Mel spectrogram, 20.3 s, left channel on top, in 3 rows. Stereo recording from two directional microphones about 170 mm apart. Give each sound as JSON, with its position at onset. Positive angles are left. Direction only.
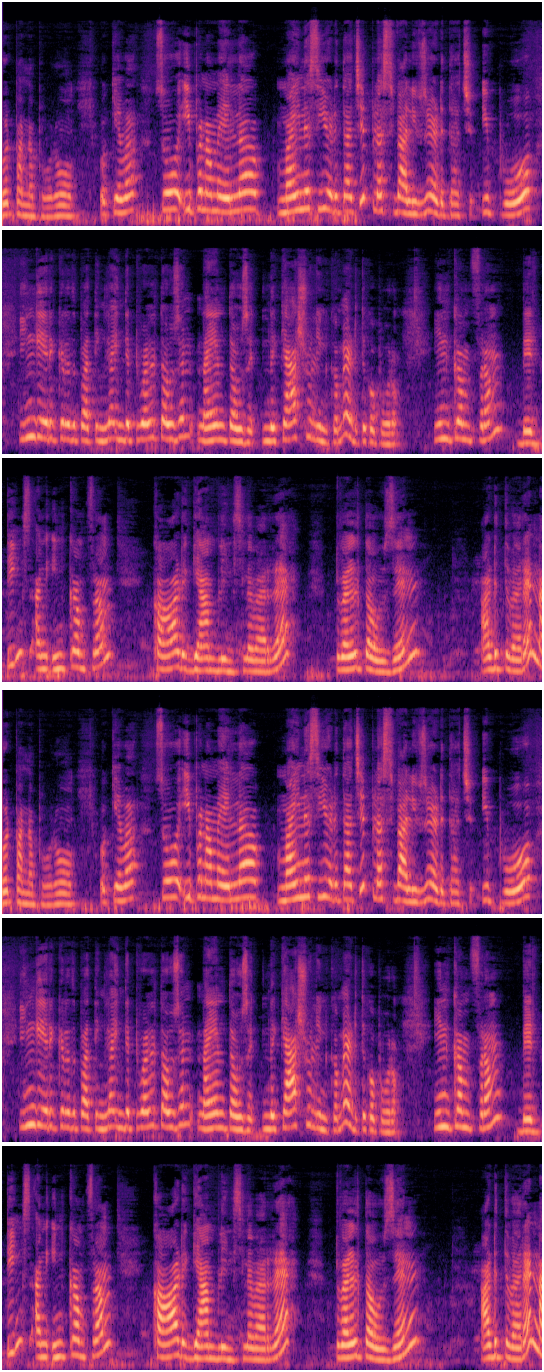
{"t": 0.0, "sound": "a woman's voice", "side_deg": -35}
